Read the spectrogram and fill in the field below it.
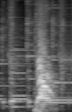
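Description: Cartoon dog giving two quick, close yipping barks, the second louder and brighter, alone and very brief.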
